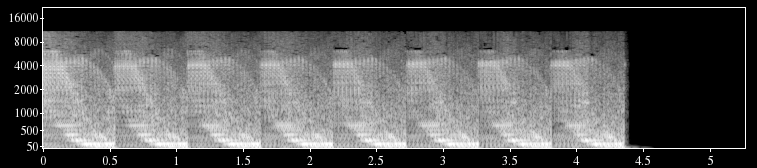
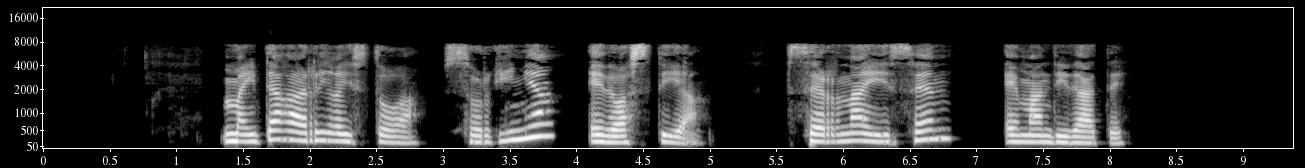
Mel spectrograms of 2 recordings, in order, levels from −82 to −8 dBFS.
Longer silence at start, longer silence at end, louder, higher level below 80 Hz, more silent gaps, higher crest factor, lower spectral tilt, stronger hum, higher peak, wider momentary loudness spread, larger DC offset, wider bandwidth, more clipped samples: second, 0 s vs 1.35 s; second, 0.9 s vs 1.25 s; first, -12 LUFS vs -16 LUFS; first, -22 dBFS vs -64 dBFS; second, none vs 2.90-3.01 s, 3.92-4.09 s, 5.07-5.28 s, 5.43-5.57 s, 6.90-7.21 s; second, 12 dB vs 18 dB; about the same, -5 dB/octave vs -4 dB/octave; neither; about the same, 0 dBFS vs 0 dBFS; second, 2 LU vs 11 LU; neither; first, 11.5 kHz vs 8 kHz; neither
